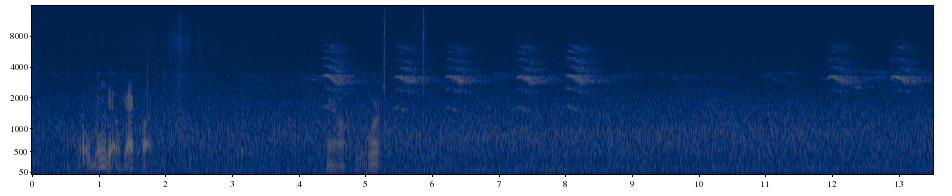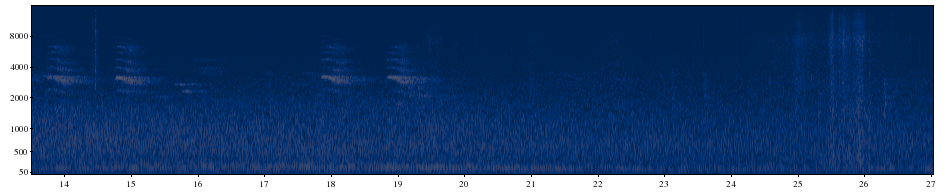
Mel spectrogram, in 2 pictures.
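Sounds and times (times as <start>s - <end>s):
bird harsh calls: 4.2s - 6.7s, 7.3s - 8.7s, 11.9s - 15.4s, 17.8s - 19.6s.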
